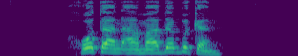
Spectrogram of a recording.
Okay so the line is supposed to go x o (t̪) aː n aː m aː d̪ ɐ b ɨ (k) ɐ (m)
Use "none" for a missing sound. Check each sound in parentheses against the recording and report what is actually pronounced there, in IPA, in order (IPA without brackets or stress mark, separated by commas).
t̪, k, n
